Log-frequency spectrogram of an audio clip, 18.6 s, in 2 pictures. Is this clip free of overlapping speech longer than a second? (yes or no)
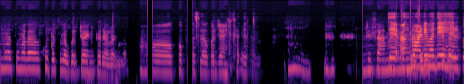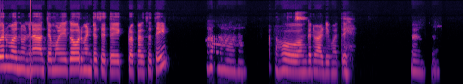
no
